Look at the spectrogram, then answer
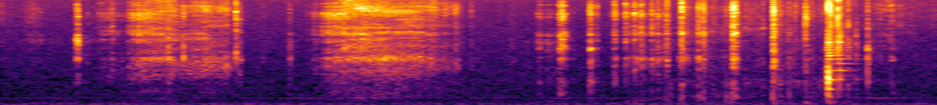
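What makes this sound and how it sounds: A metal blade scrapes and shaves a compacted, solid pressed baking soda block held in hand over a bowl, letting powder and thin shavings fall. Two soft, airy, bright scraping strokes come first, then a quick run of crisp, dry crunching clicks and ticks that stop short with almost no ring.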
